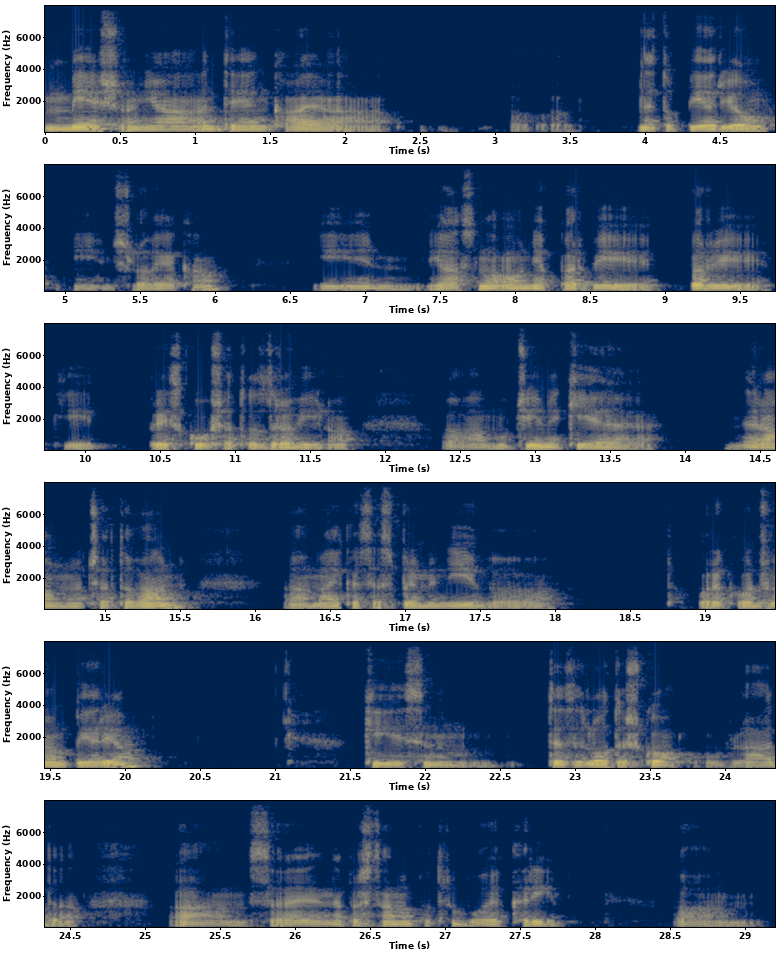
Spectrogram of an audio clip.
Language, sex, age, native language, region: Slovenian, male, 18-29, Slovenian, Gorica region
